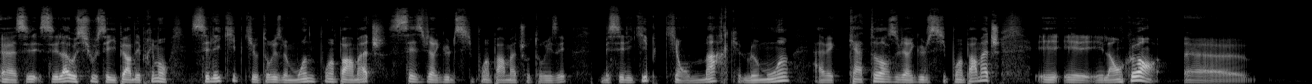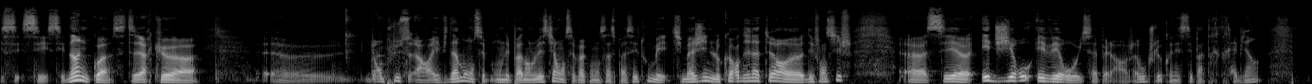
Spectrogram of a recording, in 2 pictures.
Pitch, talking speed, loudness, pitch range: 115 Hz, 215 wpm, -27 LUFS, 105-135 Hz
